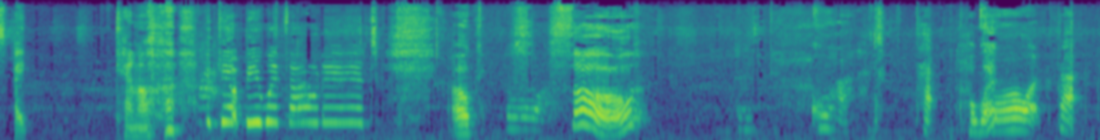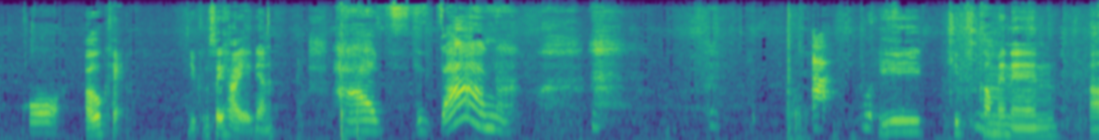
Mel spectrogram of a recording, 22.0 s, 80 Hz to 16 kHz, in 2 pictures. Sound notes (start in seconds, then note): 1.1 laughs; 8.2 child speaking gibberish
